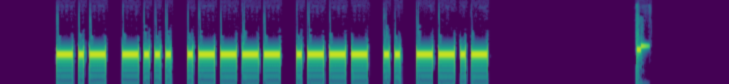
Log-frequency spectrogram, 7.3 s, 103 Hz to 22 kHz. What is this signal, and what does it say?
Morse code, heard as a keyed tone, about 22 wpm, 700 Hz. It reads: KB1JIQ
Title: USA Call Signs - 6 Characters - 3x Character Spacing - 22wpm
